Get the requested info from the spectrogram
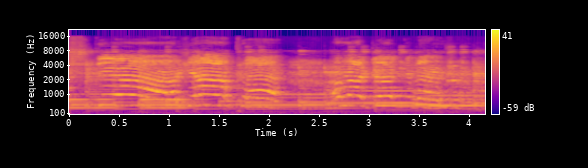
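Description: A toddler sings into a toy electronic keyboard's microphone, her voice sliding up and down in pitch over steady held keyboard notes.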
